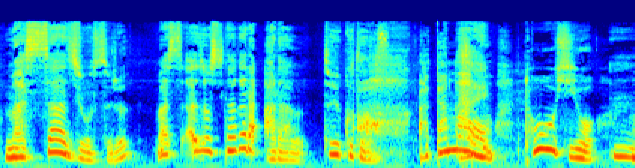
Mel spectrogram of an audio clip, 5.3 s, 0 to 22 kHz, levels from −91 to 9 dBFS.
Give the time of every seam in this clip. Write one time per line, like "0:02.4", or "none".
0:02.6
